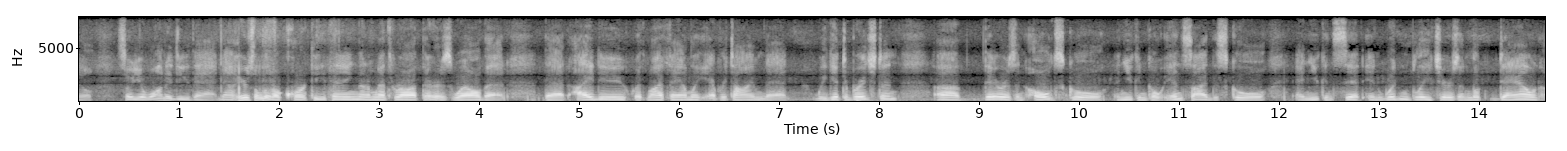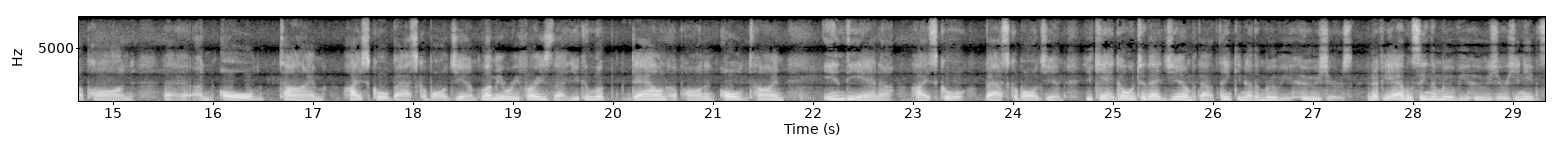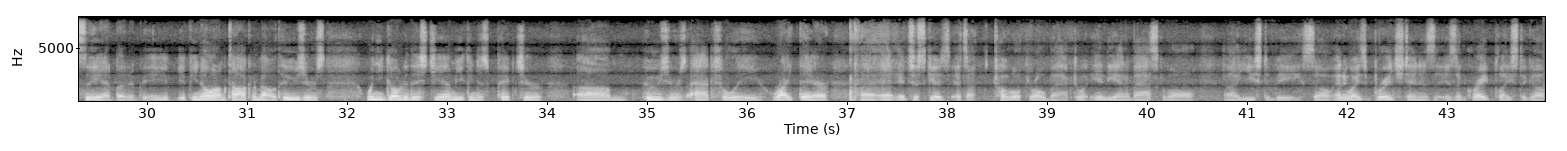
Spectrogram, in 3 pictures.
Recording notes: Recorded live from a campsite at Raccoon Lake State Recreation Area.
